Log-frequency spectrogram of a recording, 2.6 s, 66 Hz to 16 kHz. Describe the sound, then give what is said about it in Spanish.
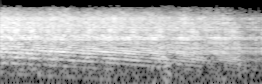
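A Binford variable-speed power drill with double speed reduction, 400 revolutions per minute and over 6 amps revs steadily for a few seconds, a loud, buzzing motor whine whose pitch gradually slides as the speed changes, with no voices over it. “Esta es una taladradora de velocidad variable de Binford.”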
